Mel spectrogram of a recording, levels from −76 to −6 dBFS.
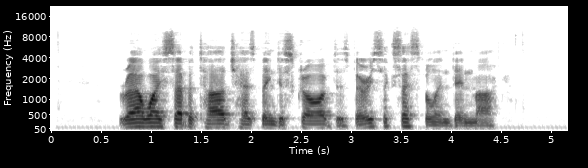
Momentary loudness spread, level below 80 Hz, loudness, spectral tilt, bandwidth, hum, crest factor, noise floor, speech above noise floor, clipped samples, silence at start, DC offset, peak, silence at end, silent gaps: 10 LU; -58 dBFS; -21 LUFS; -5 dB/octave; 10.5 kHz; none; 20 dB; -64 dBFS; 44 dB; under 0.1%; 0.7 s; under 0.1%; -2 dBFS; 0.75 s; none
